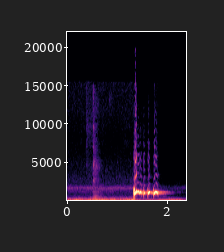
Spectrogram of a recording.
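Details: West Javan local Pajajaran zebra dove, caged on a raised hoist in Kuningan, sings a single loud rolling coo: a sharp start then a few stuttering pulses fading out, with a steady low hum behind.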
